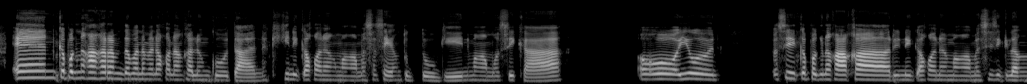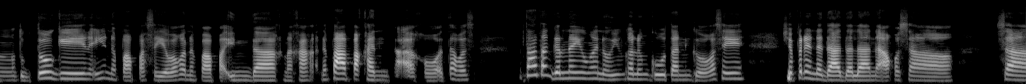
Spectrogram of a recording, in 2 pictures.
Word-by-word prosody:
And 310 +1 +5
kapag 310 -1 +1
nakakaramdaman 275 -3 +3
naman 245 -1 -3
ako 235 - -4
ng 220 - -2
kalungkutan, 205 -5 -4
nakikinig 230 +3 -9
ako 220 +1 -1
ng 210 -1 -6
mga 190 -1 -6
masasayang 205 0 -6
tugtugin, 185 +1 -8
'yung 205 - -8
mga 195 - -5
musika. 190 -4 -3 1.0
Oo 240 0 +1
ayun, 245 -2 0 0.6
kasi 280 -3 0
kapag 250 -3 -3
nakakarinig 220 -2 +5
ako 215 +1 -3
ng 210 0 -8
mga 200 -1 -5
masisiglang 205 -2 -5 0.2
tugtugin, 255 +4 +1
ayun 255 +1 -7
napapasayaw 185 -1 -3
ako, - - 0
napapaindak, 195 +1 0
naka 190 +2 -1 0.2
napapakanta 225 -5 +5 0.2
ako. 175 0 -6
Tapos 220 -3 -5 0.5
natatanggal 425 -9 +2
na 285 - +3
yung 270 -1 -6
ano, 230 -4 -5
yung 230 +1 -10
kalungkutan 230 -3 -3
ko, 180 -1 -5
kasi 265 +2 0 0.4
siyempre 290 0 +3
nadadala 200 -3 +4
na 185 - +4
ako 210 - -8
sa 200 -2 -2 0.8
sa 230 -2 +2
220 Hz, 140 wpm, -24 LUFS, 200-255 Hz, 1.0 s, And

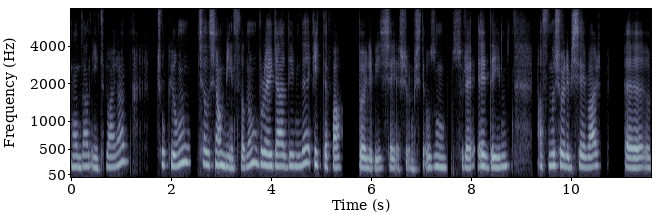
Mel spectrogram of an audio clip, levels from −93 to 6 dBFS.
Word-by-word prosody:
andan 195 +1 -1
itibaren 195 - -3 0.6
çok 220 -2 -4
yoğun 245 +7 +3
çalışan 220 -2 +2
bir 195 - +1
insanım. 200 +9 0
Buraya 220 -3 +5
geldiğimde 205 +4 +1
ilk 225 -2 0
defa 185 -2 -1 0.3
böyle 170 -3 +2
bir 165 0 -3
şey 170 0 -3
yaşıyorum, 165 -2 -7
işte, 150 0 -9
uzun 185 0 0
süre 185 +1 -3
evdeyim. 190 0 +3 0.6
Aslında 210 +1 0
şöyle 210 -3 +2
bir 175 - -6
şey 185 0 0
var. 200 +3 0 0.5
Emm, 175 -1 +3
195 Hz, 130 wpm, -32 LUFS, 180-215 Hz, 0.6 s, Buraya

